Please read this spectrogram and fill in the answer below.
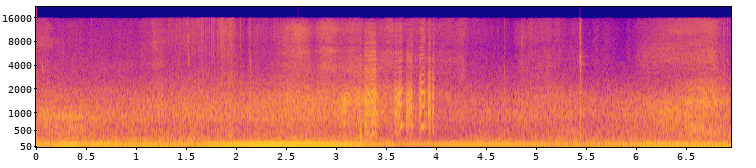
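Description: A paper towel rubs and rustles against the metal timing cover as the crank seal bore is wiped, with a rougher scratchy stretch about halfway through. Under it runs a steady low hum.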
